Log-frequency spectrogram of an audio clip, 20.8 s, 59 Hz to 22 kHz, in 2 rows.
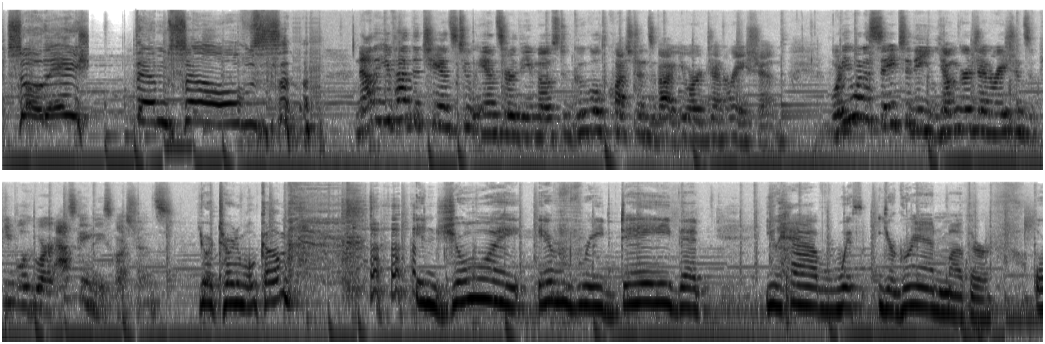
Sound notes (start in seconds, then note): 2.5 laughs; 13.3 laughs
